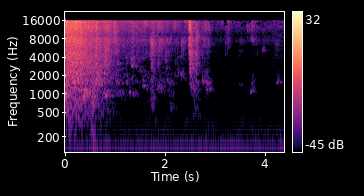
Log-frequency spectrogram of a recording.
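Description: Water splashing in a baptistery pool as a person is raised up out of immersion baptism, loudest in the first second, then settling into soft sloshing and a few drips.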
